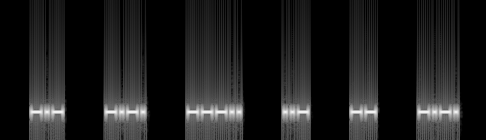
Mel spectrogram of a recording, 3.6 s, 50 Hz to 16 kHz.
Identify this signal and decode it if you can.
Morse code, heard as a keyed tone, about 41 wpm, spaced as for 20 wpm, 700 Hz. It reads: KC8UMC
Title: USA Call Signs - 6 Characters - 4x Character Spacing - 45wpm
